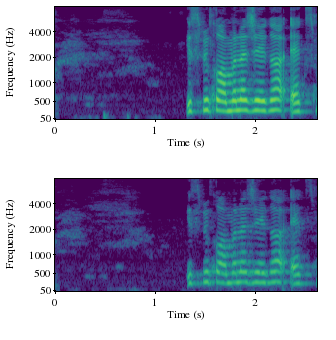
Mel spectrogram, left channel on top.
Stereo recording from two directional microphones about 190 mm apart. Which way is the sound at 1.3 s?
45° left (ahead or behind).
